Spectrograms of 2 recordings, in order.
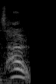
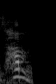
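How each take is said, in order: First: The word ends with an l sound. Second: The word ends with an m sound. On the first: The speaker calls it wrong. "살 이렇게 안 하고" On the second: The speaker calls it right. "삼 이렇게 얘기하죠"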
